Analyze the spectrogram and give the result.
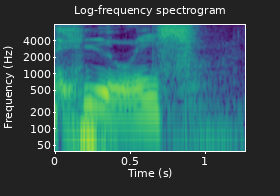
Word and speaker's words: whorls: Now, it's hard to know how to actually pronounce this as an American because Sherlock is British, so it has the extra step of being in a British accent. – Yeah, so extra. – But it's this word that's spelled W-H-O-R-L-S.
